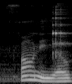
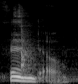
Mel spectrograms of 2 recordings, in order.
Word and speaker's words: fonio: Today we're going to be making some saucy shrimp and fonio grits. That is the way the Americans pronounce it. But in Mandinka, it's pronounced findo.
